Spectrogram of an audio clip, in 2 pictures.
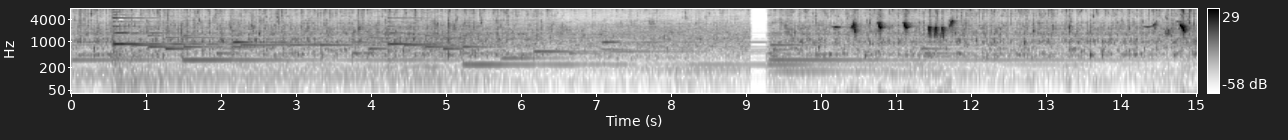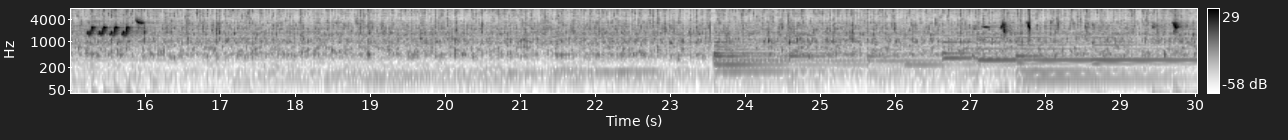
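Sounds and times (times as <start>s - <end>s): soft background music: 0.0s - 16.7s, 23.5s - 30.0s
steady hiss of flowing water: 0.0s - 30.0s
small birds chirping: 10.0s - 12.0s, 14.2s - 16.2s, 26.9s - 28.0s, 28.6s - 30.0s.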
